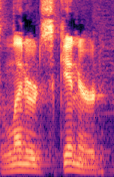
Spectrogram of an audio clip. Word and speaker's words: Lynyrd Skynyrd: were ultimately shelved which made their follow-up effort pronounced Leonard Skynyrd their actual debut in 1973 the album featuring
